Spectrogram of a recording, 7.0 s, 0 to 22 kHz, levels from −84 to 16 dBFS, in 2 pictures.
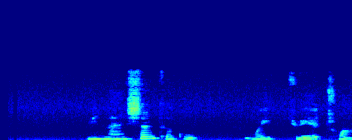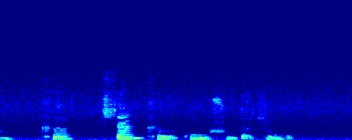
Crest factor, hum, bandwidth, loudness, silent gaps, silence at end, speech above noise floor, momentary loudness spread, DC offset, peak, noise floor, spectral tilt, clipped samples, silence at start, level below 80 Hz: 22 dB; none; 11.5 kHz; -40 LUFS; none; 0.6 s; 28 dB; 18 LU; under 0.1%; -20 dBFS; -67 dBFS; -2.5 dB/octave; under 0.1%; 0.85 s; -90 dBFS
